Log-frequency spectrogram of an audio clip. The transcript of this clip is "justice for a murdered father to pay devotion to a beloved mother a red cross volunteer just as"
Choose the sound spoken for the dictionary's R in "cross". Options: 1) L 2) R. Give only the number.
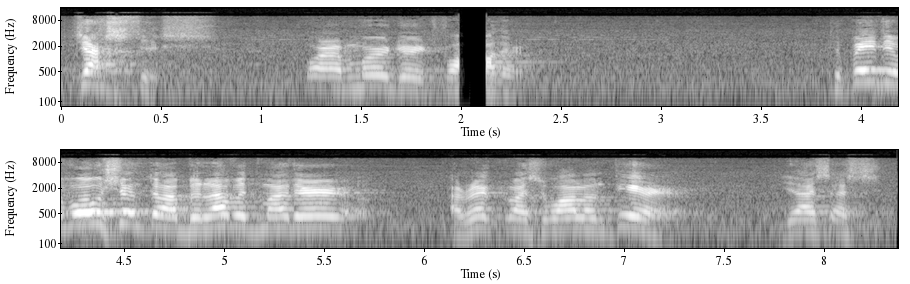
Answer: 1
